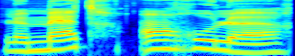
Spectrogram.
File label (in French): "tape measure", French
